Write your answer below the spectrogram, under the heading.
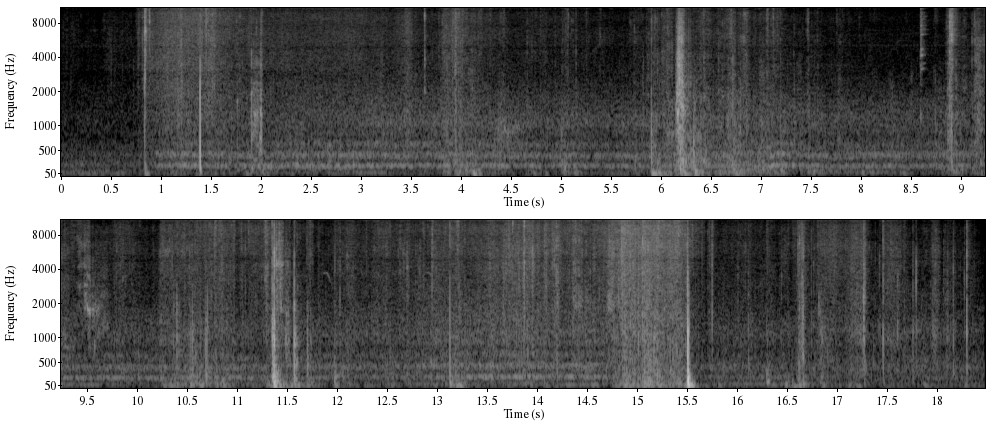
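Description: Swarm of Asian honeybees buzzing in a steady drone around their comb as it is cut from a branch. The drone is broken by sharp snips and snaps from shears and twigs, the loudest about fifteen seconds in.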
